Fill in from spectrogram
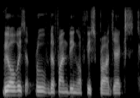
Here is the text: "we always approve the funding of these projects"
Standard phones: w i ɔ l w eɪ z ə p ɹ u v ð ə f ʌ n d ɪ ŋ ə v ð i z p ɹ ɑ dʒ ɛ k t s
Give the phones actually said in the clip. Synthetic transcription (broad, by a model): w i ɔ l w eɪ s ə p ɹ u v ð ə f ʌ n d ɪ ŋ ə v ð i s p ɹ ɑ dʒ ɛ k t s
